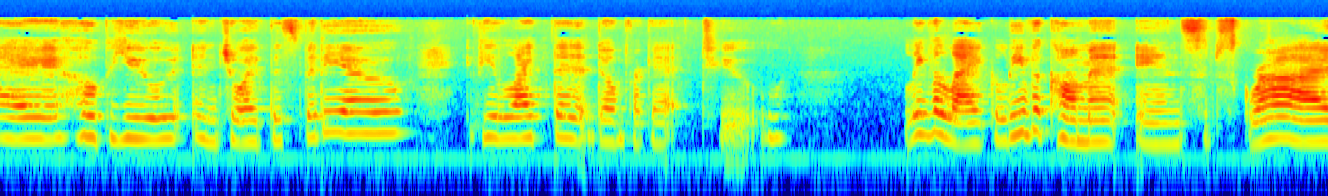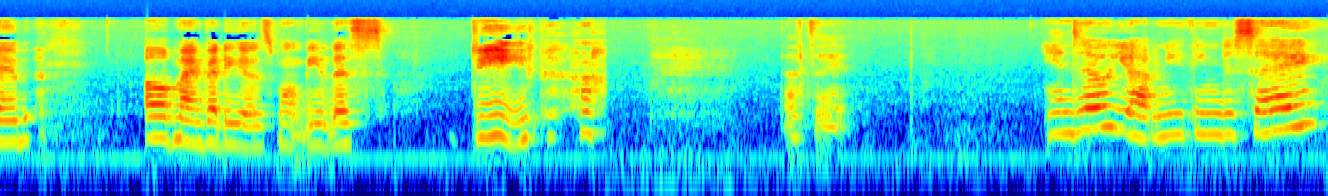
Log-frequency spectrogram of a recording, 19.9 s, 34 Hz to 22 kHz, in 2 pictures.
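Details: 20-year-old woman diagnosed at 19 with Friedreich's ataxia, a progressive neurological disorder affecting her balance, coordination, speech, heart and muscles; ataxic dysarthria (Friedreich's ataxia).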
